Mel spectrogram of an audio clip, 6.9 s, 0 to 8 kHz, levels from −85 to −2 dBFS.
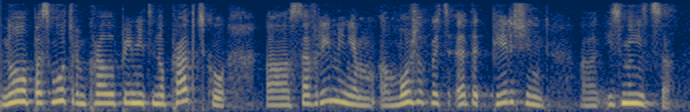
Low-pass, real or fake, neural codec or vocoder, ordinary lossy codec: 7.2 kHz; fake; codec, 16 kHz, 1.1 kbps, Voila-Tokenizer; none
